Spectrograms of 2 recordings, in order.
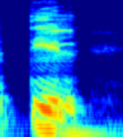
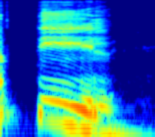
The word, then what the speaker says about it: तिल: इसी तरीके से पढ़ना आपको तिल, यानी कि तेजी के साथ उच्चारण करना है तिल, ऐसे नहीं पढ़ना तिल। अगर तिल पढ़ोगे तो बड़ी ई की मात्रा का उच्चारण हो जाएगा, तो ये गलती नहीं करनी।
